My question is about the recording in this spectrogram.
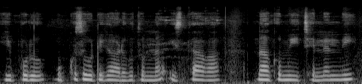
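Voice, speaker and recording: A woman's voice: medium pitch, little pitch movement, fast talker, warm tone, natural voice. A woman voicing a young man in love who pleads earnestly in a storybook reading. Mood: pleading.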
